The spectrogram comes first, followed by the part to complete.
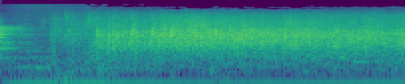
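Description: Studio audience applauding, the clapping swelling in about a second in and then holding steady.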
